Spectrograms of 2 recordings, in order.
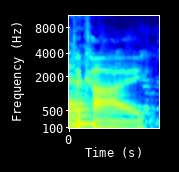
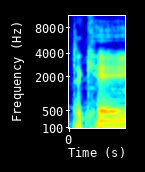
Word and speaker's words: Takei: your questions and george takai no to k i'm sorry george takei because it rhymes with toupee ty i remember that's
